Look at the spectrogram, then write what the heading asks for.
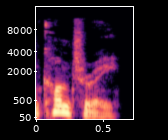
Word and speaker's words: contrary: and first syllable the and in contrary on the first syllable con.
